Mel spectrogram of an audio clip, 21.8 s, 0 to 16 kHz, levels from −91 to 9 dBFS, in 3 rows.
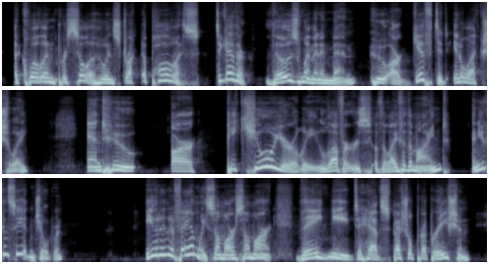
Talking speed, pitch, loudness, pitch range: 130 wpm, 160 Hz, -16 LUFS, 130-190 Hz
